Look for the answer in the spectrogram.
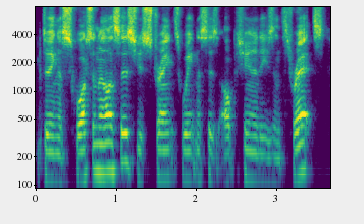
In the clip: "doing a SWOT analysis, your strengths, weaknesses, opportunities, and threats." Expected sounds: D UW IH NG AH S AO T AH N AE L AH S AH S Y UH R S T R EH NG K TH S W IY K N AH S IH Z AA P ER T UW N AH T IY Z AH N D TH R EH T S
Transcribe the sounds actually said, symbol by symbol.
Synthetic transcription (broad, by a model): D UW IH NG AH S AO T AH N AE L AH S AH S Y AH S T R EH NG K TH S W IY K N AH S IH Z AA P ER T UW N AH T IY Z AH N TH R EH T S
